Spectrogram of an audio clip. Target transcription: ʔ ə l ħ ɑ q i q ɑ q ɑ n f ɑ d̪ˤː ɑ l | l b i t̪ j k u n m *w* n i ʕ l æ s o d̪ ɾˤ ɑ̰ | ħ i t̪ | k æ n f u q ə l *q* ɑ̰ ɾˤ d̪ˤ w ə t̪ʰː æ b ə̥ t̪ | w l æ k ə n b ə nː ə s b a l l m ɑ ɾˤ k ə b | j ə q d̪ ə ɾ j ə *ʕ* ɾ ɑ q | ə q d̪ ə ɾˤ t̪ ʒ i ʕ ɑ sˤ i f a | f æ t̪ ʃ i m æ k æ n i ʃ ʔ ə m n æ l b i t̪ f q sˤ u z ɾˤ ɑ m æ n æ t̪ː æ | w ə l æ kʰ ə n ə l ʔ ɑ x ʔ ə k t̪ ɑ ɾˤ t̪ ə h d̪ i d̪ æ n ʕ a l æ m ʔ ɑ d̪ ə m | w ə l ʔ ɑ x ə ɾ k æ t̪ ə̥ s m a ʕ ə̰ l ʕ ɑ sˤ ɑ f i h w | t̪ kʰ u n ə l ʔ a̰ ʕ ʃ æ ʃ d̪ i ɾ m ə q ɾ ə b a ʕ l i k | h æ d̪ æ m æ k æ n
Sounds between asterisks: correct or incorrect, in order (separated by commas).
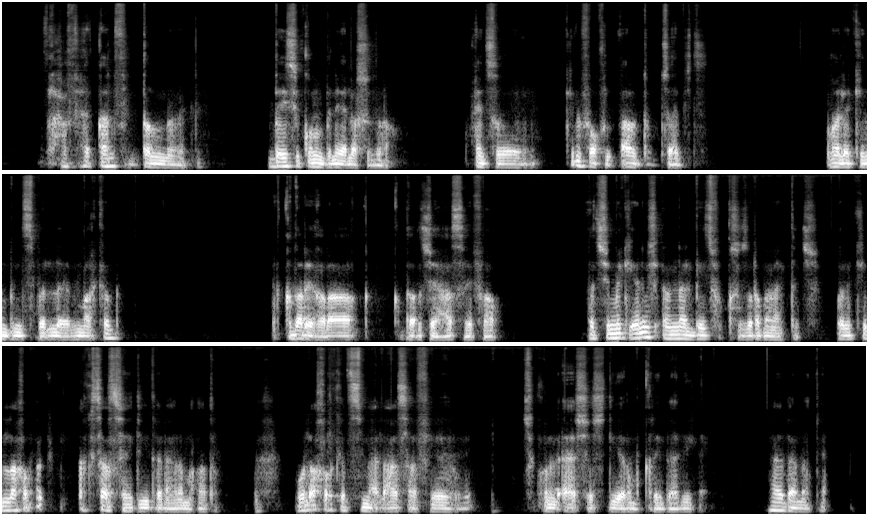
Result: incorrect, incorrect, incorrect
